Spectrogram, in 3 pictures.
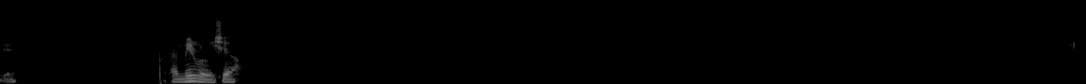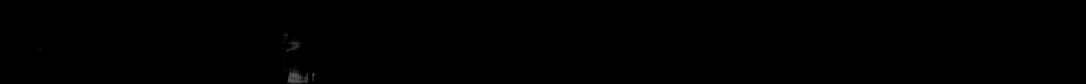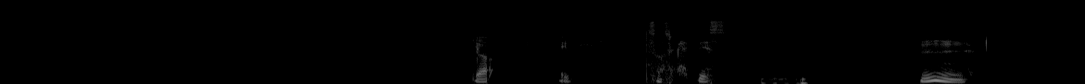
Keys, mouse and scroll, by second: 0.6 right click, 2.3 click, 3.9 middle click, 4.7-10.0 drag, 10.0 Tab, 11.4-16.3 drag, 11.4 typing, 12.8 typing, 16.9 Tab, 18.0-25.6 drag, 25.6 Tab, 25.9-27.7 drag, 27.2 typing, 27.7 Tab.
